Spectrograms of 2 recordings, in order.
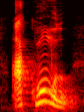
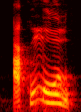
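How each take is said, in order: First: Acúmulo with stress on the third-last syllable, mu. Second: Acumulo with stress on the second-last syllable, MU. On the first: Teacher contrasting word stress for students, reading acúmulo, stress on Ú. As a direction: say acúmulo as a proparoxytone, pressing the Ú. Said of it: "fica acumulo". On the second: Teacher contrasting word stress, reading acumulo as the verb, stress on MU. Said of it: "se por acaso eu retirasse a figura do acento". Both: Shown as a demonstration.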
